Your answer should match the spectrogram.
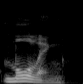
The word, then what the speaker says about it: Malling: Malling in Kent is pronounced Mauling.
